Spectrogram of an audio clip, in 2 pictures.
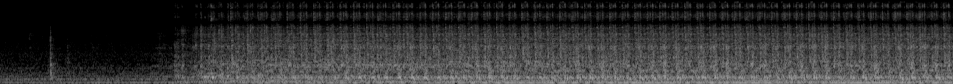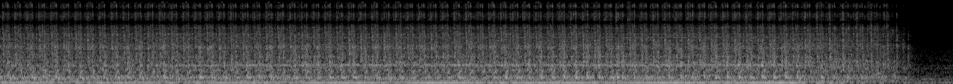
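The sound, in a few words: sewing machine stitching fabric mask quarters together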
